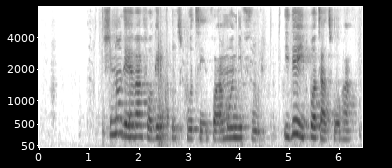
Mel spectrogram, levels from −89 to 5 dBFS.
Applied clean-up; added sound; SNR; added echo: neural separator model SepFormer DNS4.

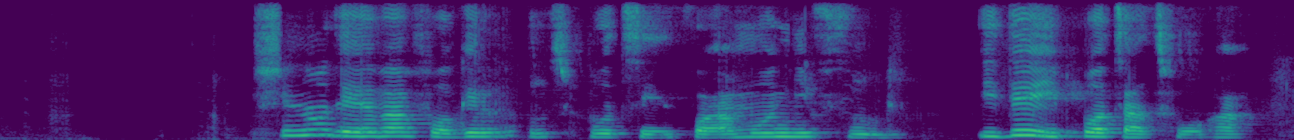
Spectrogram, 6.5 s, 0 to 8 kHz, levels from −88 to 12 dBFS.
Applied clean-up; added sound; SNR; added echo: neural mask model DeepFilterNet 3.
